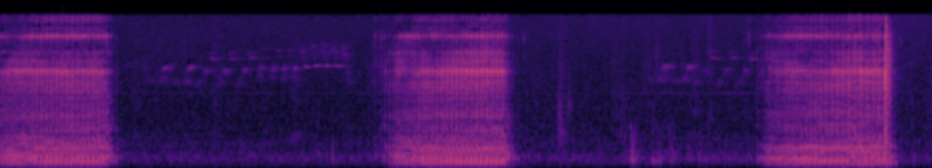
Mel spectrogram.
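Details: French Bulldog named Aquiles asleep and snoring, three long raspy, pulsing snores of about one and a half seconds each, recurring roughly every four to five seconds, with soft breaths between them.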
